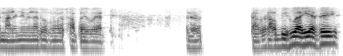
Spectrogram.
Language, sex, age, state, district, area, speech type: Assamese, male, 18-30, Assam, Dhemaji, rural, conversation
